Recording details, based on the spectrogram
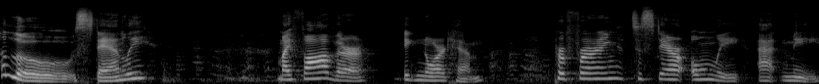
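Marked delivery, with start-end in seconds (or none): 0.0-1.6 put-on New York Lower East Side accent, low, swooping pitch. Retelling a passing man greeting the father: Lower East Side accent. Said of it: "in a Lower East Side accent".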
